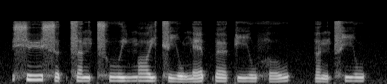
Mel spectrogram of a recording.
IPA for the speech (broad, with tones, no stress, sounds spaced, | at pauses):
s yː˥ s ɵ˨˥ t̚ t͡s ɐ˧ ŋ t͡sʰ uː˧ j ŋ ɔː˧ j t͡s iː˨˩ w ŋ ɛː˨˥ p̚ œː˧ k iː˨ w h o˨˥ w | ɐ˨˩ ŋ t͡sʰ iː˧ w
